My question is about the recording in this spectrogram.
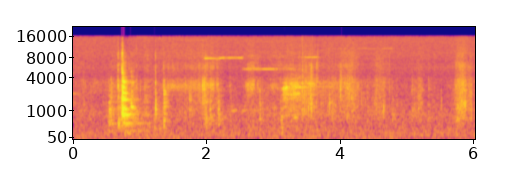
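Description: Handling noise from PVC pipe and fittings being worked by hand: a sharp knock a little under a second in, then faint scrapes and rustling.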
